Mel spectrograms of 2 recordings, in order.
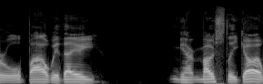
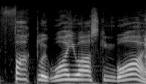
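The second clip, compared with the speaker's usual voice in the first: high, self-scolding inner voice; scolding himself; 10 semitones higher, 4 dB louder than usual. Retold or imitated. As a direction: tell yourself off in disbelief. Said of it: "But I was inquisitive".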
